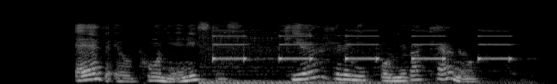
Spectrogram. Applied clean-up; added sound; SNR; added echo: classical method WPE with log-MMSE.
